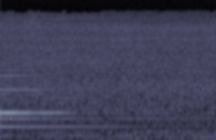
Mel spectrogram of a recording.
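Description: Sparse piano score: a few held notes ring on and fade away within the first second and a half, leaving a low steady rumble underneath.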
